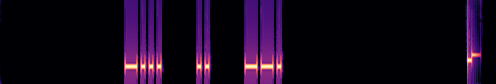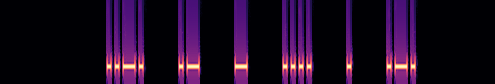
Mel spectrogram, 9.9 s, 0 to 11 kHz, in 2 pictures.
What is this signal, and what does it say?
Morse code, heard as a keyed tone, about 29 wpm, spaced as for 17 wpm, 690 Hz. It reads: BIG FATHER
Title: 3x Character Spacing - Top 200 Words - 30wpm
